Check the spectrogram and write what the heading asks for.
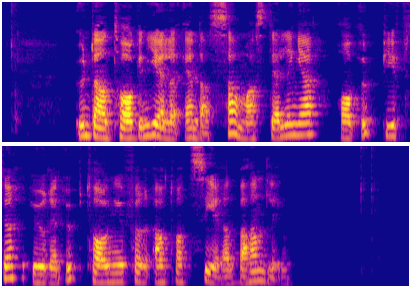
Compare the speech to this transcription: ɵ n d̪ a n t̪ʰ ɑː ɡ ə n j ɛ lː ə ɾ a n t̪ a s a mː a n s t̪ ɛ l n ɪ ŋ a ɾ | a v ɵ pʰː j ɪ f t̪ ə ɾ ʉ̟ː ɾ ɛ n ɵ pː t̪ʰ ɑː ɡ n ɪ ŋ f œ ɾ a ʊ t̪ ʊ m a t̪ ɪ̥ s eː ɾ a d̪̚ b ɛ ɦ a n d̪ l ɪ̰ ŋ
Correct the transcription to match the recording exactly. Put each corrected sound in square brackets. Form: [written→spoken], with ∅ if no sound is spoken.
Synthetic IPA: ɵ n d̪ a n t̪ʰ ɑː ɡ ə n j ɛ lː ə ɾ [a→ɛ] n [t̪→d̪] a s a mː a n s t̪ ɛ l n ɪ ŋ a ɾ | a v ɵ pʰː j ɪ f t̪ ə ɾ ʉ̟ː ɾ ɛ n ɵ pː t̪ʰ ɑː ɡ n ɪ ŋ f œ ɾ a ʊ t̪ ʊ m a t̪ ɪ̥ s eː ɾ a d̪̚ b ɛ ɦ a n d̪ l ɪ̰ ŋ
